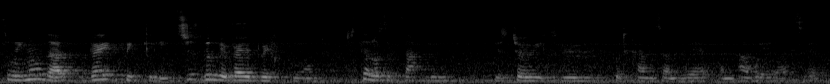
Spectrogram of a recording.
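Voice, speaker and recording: A hoarse woman from Nigeria, hosting a talk show in a conversational interview style. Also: on the low side, quick pace. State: hoarse, partly lost voice. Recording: echoey room, clearly noisy background.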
